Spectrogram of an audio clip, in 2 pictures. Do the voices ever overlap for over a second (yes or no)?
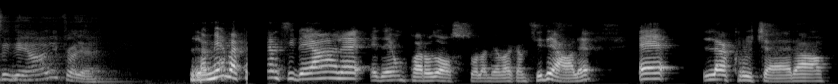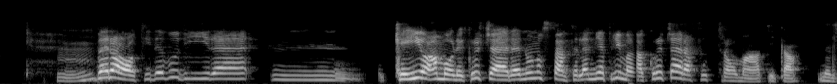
no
